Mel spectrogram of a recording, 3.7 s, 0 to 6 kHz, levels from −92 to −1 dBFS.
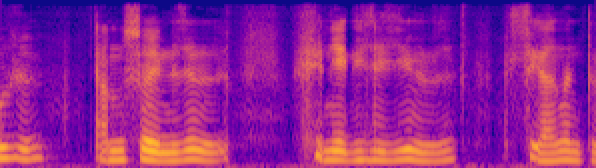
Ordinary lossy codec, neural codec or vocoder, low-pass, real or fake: none; codec, 16 kHz, 1 kbps, FunCodec, trained on Chinese and English, 50 frames a second; 5.4 kHz; fake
